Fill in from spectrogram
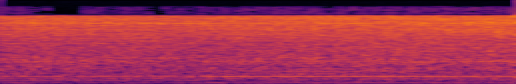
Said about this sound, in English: Yeah. Carolina Hurricanes and the San Jose Sharks. Yes. Get the vacuum cleaner out.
